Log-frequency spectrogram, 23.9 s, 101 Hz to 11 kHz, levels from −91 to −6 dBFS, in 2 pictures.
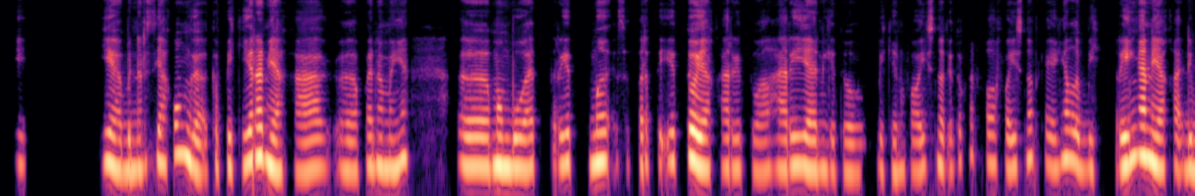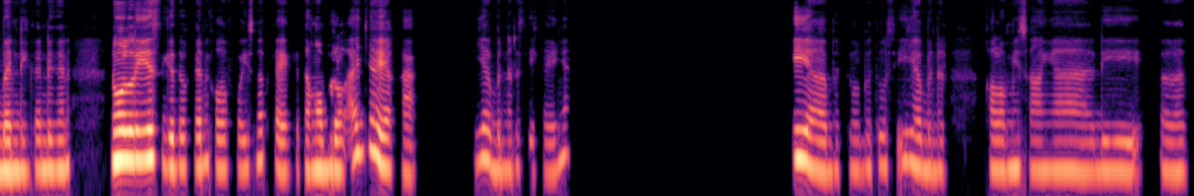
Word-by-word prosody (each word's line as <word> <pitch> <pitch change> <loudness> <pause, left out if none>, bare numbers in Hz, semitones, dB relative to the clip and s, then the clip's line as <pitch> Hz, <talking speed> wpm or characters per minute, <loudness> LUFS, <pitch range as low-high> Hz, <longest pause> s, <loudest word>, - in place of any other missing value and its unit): I 220 - -13 0.8
iya 225 - +5
bener 195 0 0
sih. 235 +1 -2
Aku 275 - -5
nggak 200 -7 +3
kepikiran 220 +5 +3
ya 185 - +3
Kak, 185 +1 -3 0.2
eee, 190 -1 -5
apa 200 +3 -8
namanya, 200 +4 +1 0.5
eee, 210 -1 +2
membuat 200 -1 +4 0.2
ritme 225 0 +1 0.2
seperti 215 0 -10
itu 255 +3 -3
ya 200 - +3
Kak, 200 -1 -7
ritual 190 -2 -9
harian 195 -1 +1
gitu. 185 0 -12 0.3
Bikin 185 -1 -9
voice 190 +1 -8
note 205 -2 -5
itu 225 +4 -15
kan 270 - -15
kalau 220 -1 -8
voice 205 0 -5
note 245 - -6
kayaknya 215 +3 -3
lebih 195 -2 -5 0.2
ringan 250 +5 +7
ya 200 - +1
Kak 205 -3 -7
dibandingkan 190 0 -1
dengan 195 +1 -3 0.5
nulis 240 +1 +10 0.2
gitu 200 0 -1
kan. 205 0 -4
Kalau 195 -1 -7
voice 195 +1 -11
note 235 +1 -8
kayak 185 -2 -6
kita 185 +1 -12
ngobrol 190 0 -1
aja 285 +3 -3
ya 200 - -3
Kak. 180 -2 -11 0.6
Iya 250 +1 -4
bener 190 -1 -9
sih 185 - -19
kayaknya 185 +8 -12 2.3
Iya 245 -3 +5 0.2
betul, 190 +1 -17
betul 200 +1 -13
sih. - - -19
Iya 220 - -5
bener. 185 -1 -11 0.4
Kalau 190 -1 -7
misalnya 190 -1 -10 0.4
di, 190 - -8 0.6
eee, 185 -1 -10
200 Hz, 160 wpm, -20 LUFS, 190-220 Hz, 2.3 s, nulis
